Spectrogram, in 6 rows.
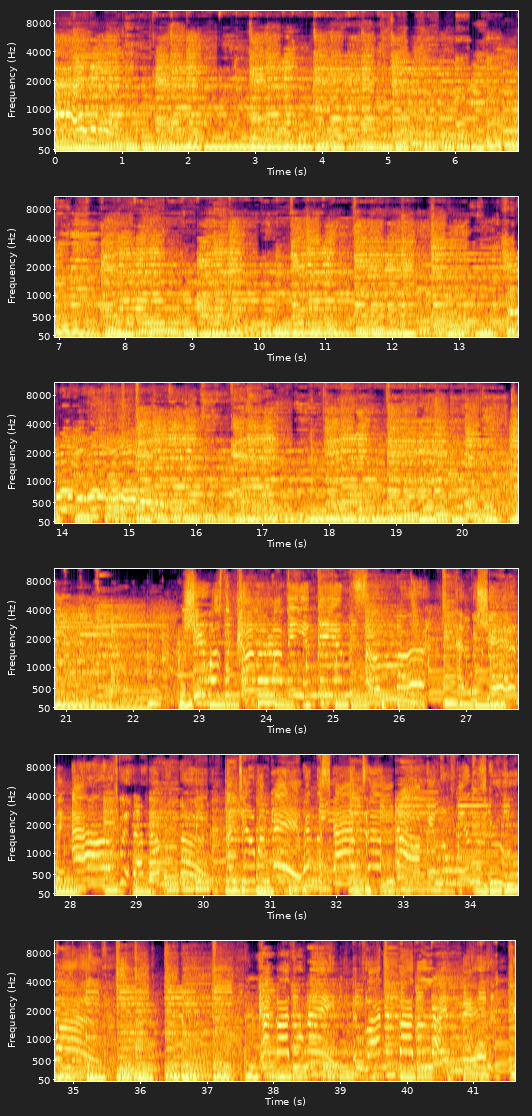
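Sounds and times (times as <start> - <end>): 
drumless music track: 0.0 - 41.6.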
